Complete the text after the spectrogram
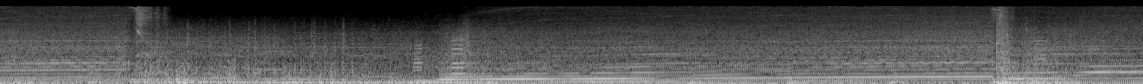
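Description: Rain patters on a car windscreen.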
